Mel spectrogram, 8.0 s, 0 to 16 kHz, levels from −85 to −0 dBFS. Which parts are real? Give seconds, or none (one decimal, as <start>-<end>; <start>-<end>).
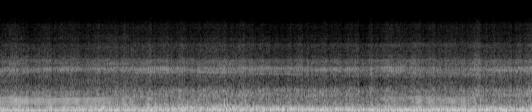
0.0-6.2; 7.6-8.0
